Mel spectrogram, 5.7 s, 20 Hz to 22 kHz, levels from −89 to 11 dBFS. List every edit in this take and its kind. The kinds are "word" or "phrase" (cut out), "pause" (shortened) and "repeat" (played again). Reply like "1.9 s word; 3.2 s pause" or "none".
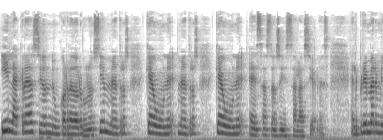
1.2 s phrase; 2.7 s repeat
